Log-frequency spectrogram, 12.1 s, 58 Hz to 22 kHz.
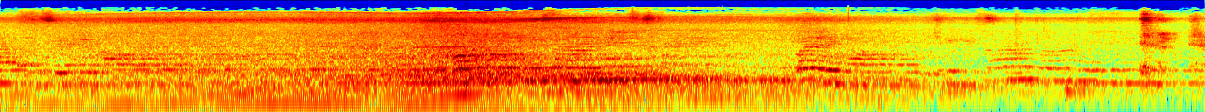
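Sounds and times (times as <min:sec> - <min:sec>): group of voices singing: 0:00.0 - 0:12.0.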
